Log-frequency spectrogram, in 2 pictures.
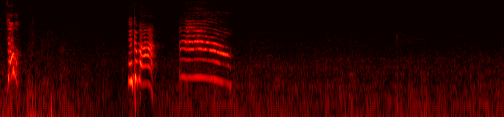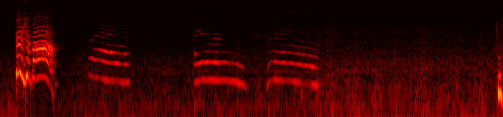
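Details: Domestic cat indoors giving love bites, producing drawn-out falling meows, some in short runs of two or three, between bursts of a woman shouting in Mandarin telling it to stop biting.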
